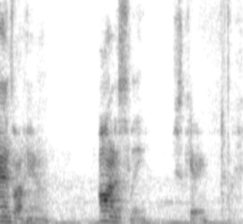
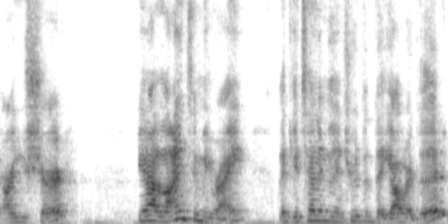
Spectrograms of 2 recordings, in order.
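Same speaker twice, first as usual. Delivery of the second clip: ordinary talk, nothing marked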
